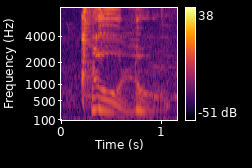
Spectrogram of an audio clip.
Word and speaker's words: Cthulhu: Well, in a letter of about 1934, Lovecraft actually has a phonetic pronunciation, and he says it's two syllables, Cthulhu.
